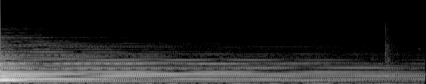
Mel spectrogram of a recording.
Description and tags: Me and a friend were allowed access into our towns local church to record their wonderful out of tune piano.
